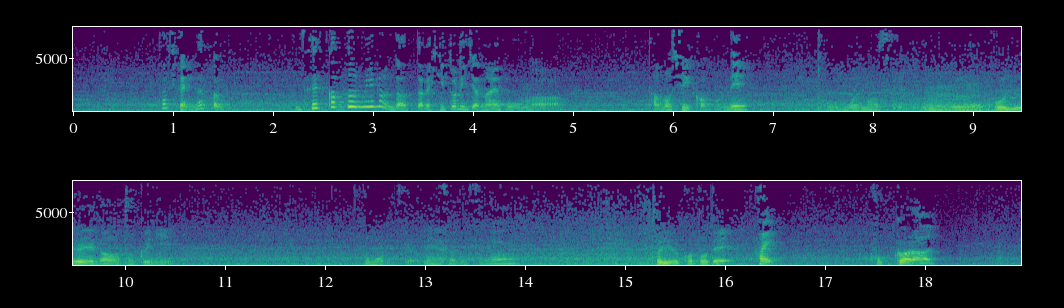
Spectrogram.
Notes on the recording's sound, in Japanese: それにしても10/16収録分は雑音が酷いです。すみません。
